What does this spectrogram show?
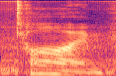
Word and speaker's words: time: And notice the word T, the tend, time. You need to pronounce that T with more air.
